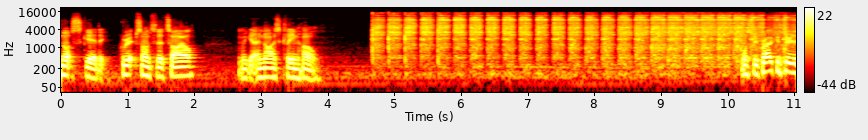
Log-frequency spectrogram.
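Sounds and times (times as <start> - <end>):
cordless drill pulsing into tile: 4.7 - 11.0.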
